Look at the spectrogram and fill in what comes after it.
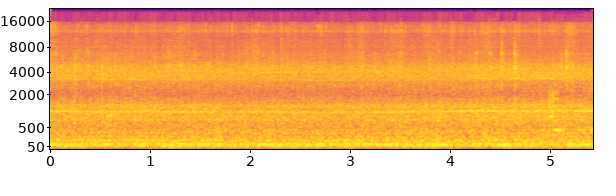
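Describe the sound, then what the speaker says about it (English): Steady, loud engine drone from a military vehicle in a Desert Storm war game, a continuous low rumble with a faint tonal hum running unbroken throughout. "the engine is so loud"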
